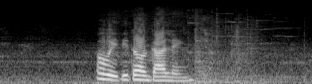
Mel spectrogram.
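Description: A young woman exclaims loudly into a close microphone.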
